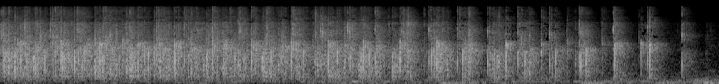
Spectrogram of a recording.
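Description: Audience applauding, a dense spread of clapping that thins out to a few scattered claps near the end.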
